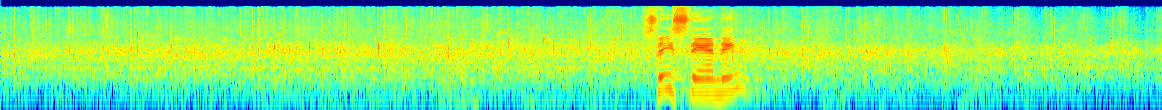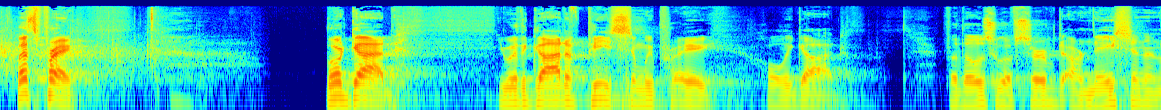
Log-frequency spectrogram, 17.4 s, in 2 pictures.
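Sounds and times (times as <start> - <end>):
audience applause: 0.0 - 10.2
speech: 4.9 - 5.7, 8.8 - 9.4, 11.2 - 15.2, 15.8 - 17.4.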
